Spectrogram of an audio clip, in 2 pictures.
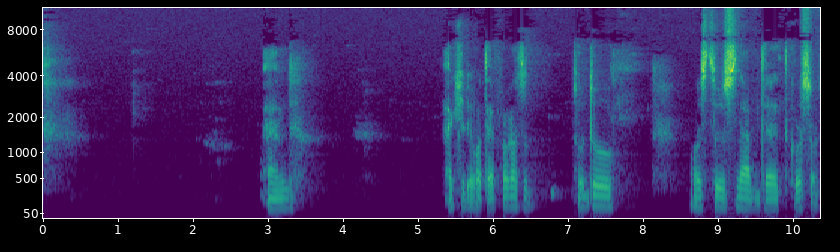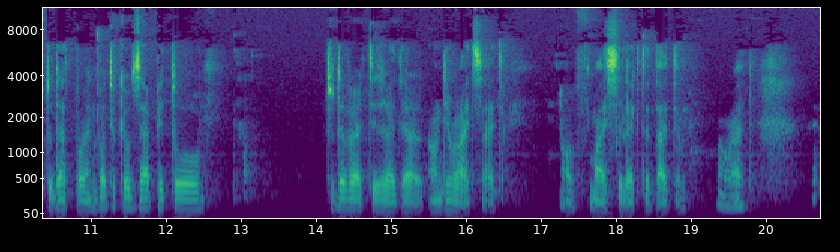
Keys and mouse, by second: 0.4 ctrl+z, 2.1 shift+s, 5.2 x, 9.4 g, 10.8 shift+d, 18.0 r, 19.3-20.7 middle drag.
